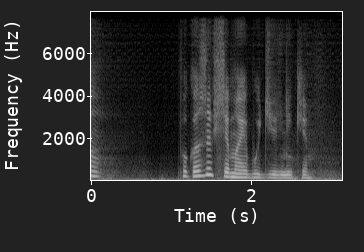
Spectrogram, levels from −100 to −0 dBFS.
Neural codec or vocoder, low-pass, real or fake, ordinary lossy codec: codec, 16 kHz, about 1 kbps, DyCAST, with the encoder's durations; none; fake; none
